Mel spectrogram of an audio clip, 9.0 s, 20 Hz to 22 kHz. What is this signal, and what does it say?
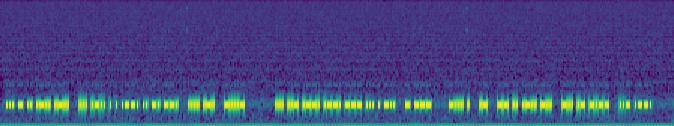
Morse code, heard as a keyed tone, about 56 wpm, 700 Hz. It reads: STILL SLEEPING HR <BT> SUPPOSED TO BE A MILD DAY UP
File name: archived / CRSnet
